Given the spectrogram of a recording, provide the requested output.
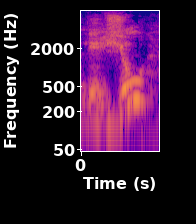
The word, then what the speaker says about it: лежу: Я все еще лежу. And yet it's on the second syllable, лежу.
